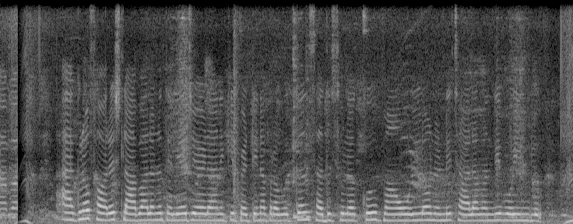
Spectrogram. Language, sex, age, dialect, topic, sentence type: Telugu, female, 41-45, Telangana, agriculture, statement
